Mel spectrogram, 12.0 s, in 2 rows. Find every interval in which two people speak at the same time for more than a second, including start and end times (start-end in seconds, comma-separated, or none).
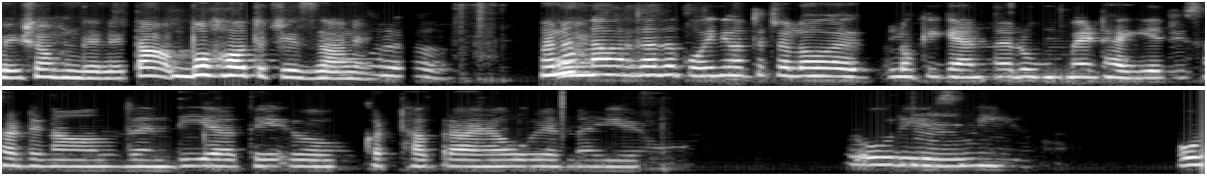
none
